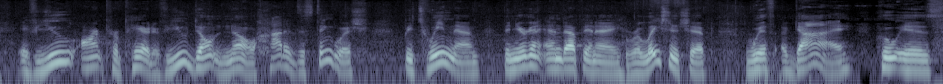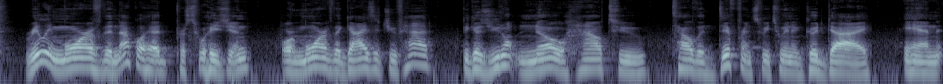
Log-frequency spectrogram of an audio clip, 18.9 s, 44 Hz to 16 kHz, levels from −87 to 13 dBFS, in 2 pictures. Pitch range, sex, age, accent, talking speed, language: 105-130 Hz, male, 40-59, American, 170 wpm, English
